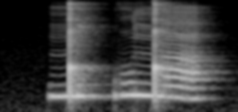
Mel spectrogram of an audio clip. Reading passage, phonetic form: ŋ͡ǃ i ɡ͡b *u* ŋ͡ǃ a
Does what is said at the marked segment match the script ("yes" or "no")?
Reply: yes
